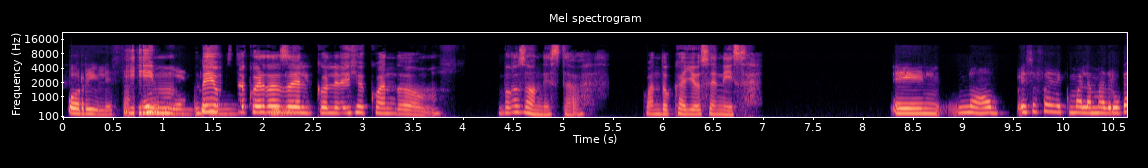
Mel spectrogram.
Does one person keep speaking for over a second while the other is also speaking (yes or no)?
yes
